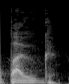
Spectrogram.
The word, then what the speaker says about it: Boag: Her maiden name was Snart, S-N for Nigel, A-R-T-T, which is a Scandi name. – Well, I mean, BOAG, or Bogue, as it should be pronounced, is mainly a Scottish name.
